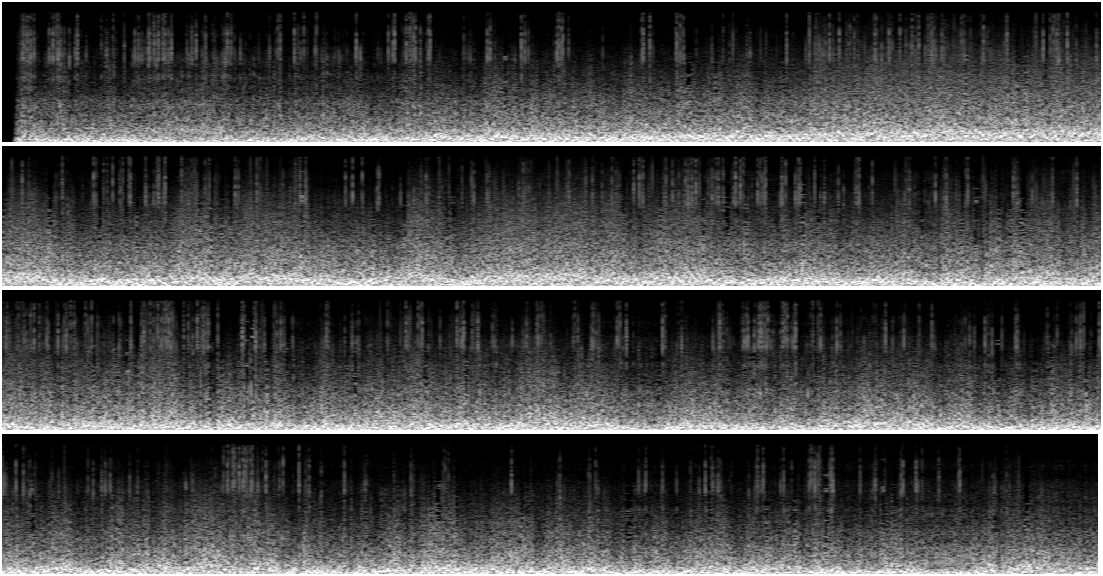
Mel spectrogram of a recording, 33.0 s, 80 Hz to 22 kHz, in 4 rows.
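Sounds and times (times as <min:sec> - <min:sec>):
motorbike engine and road noise: 0:00.1 - 0:32.9
wind on microphone: 0:00.1 - 0:32.9.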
